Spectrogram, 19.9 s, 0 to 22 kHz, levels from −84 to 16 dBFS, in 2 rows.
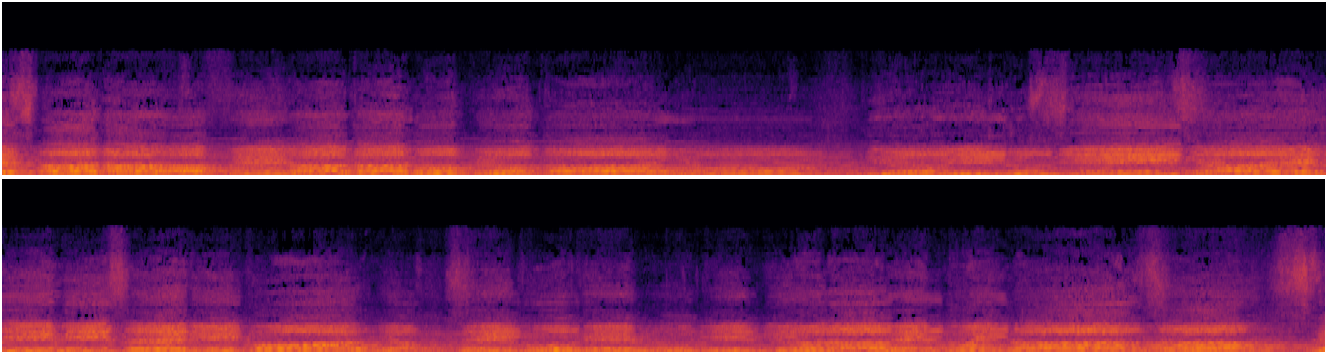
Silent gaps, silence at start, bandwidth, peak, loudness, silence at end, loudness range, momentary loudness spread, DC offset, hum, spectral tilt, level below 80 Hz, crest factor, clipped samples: none; 0 s; 16 kHz; -2 dBFS; -17 LUFS; 0 s; 3 LU; 7 LU; under 0.1%; none; -3.5 dB/octave; -54 dBFS; 16 dB; under 0.1%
